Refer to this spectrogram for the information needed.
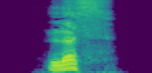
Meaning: loess
- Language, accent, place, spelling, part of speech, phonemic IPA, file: German, Germany, Berlin, Löss, noun, /lœs/, De-Löss.ogg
